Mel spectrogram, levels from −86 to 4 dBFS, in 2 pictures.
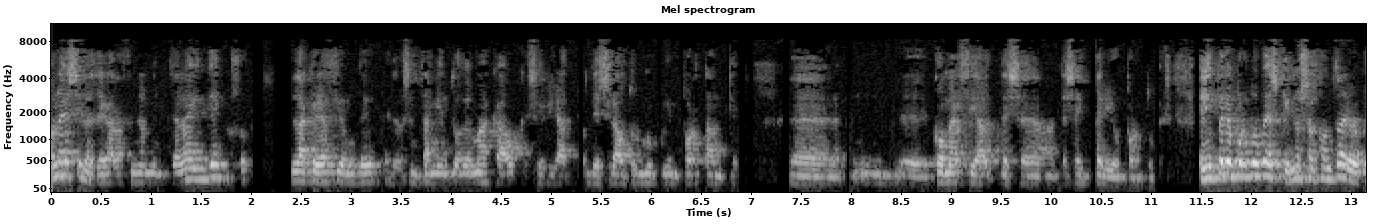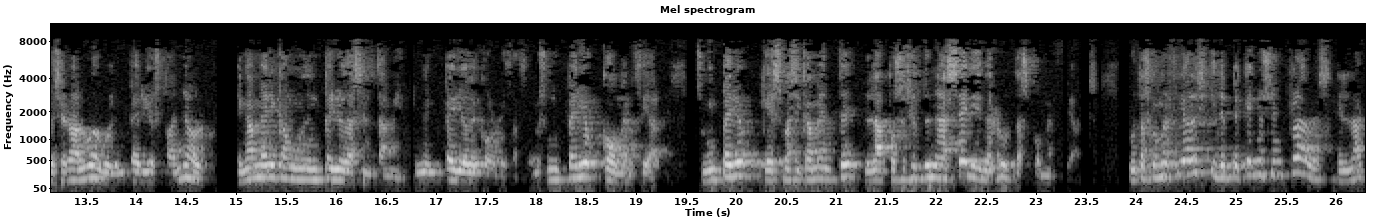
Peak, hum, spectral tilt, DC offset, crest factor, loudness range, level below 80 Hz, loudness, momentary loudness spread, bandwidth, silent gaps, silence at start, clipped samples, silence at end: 0 dBFS; none; -4.5 dB/octave; under 0.1%; 22 dB; 10 LU; -62 dBFS; -21 LUFS; 15 LU; 8.8 kHz; 2.23-2.38 s, 6.88-7.00 s, 14.80-14.99 s, 19.51-19.57 s, 23.44-23.50 s, 23.83-23.91 s; 0 s; under 0.1%; 0 s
